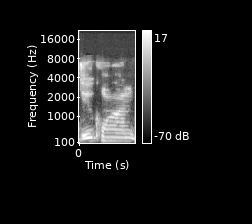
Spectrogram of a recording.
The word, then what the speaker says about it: Ducon: My original name is Ducon. Technically, it's pronounced Duquan, but it's like let's make it sound spicy.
